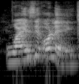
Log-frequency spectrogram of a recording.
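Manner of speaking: sudden loud mock-British accent; retold outburst in a put-on British accent. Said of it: "In a British accent, just out of nowhere".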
